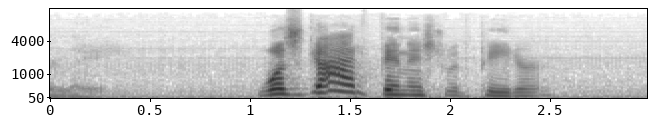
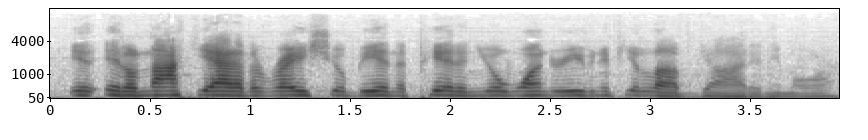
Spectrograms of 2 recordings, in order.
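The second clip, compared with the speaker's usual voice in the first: ordinary talk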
